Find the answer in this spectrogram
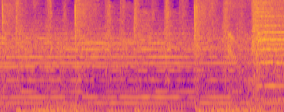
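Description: News programme theme music with sustained chords over a steady beat, and a sweeping whoosh near the end as the title graphics transition.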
